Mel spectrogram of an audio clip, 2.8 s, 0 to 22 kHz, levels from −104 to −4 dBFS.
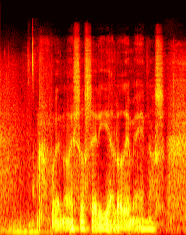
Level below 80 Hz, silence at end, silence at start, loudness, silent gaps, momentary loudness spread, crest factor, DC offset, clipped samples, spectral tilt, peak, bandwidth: -42 dBFS; 0 s; 0 s; -24 LUFS; none; 9 LU; 18 dB; under 0.1%; under 0.1%; -5.5 dB/octave; -6 dBFS; 13.5 kHz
